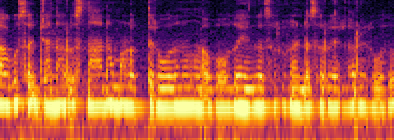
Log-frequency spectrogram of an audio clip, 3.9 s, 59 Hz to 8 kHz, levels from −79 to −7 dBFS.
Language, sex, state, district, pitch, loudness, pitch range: Kannada, female, Karnataka, Raichur, 190 Hz, -13 LUFS, 185-195 Hz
